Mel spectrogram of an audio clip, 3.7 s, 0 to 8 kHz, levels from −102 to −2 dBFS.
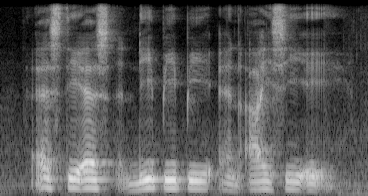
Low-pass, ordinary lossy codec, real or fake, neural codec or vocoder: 7.2 kHz; none; real; none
